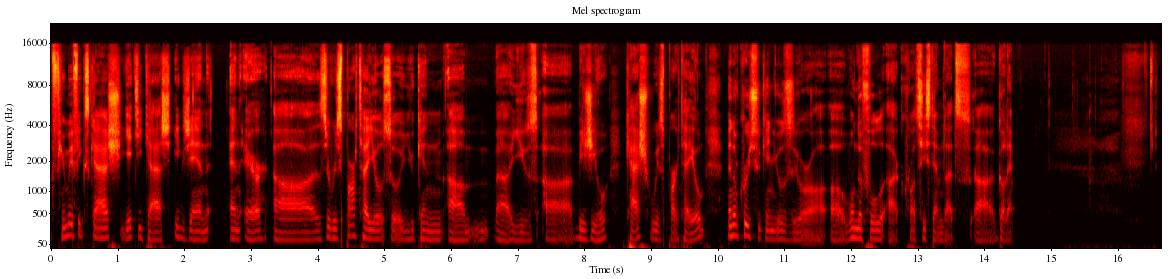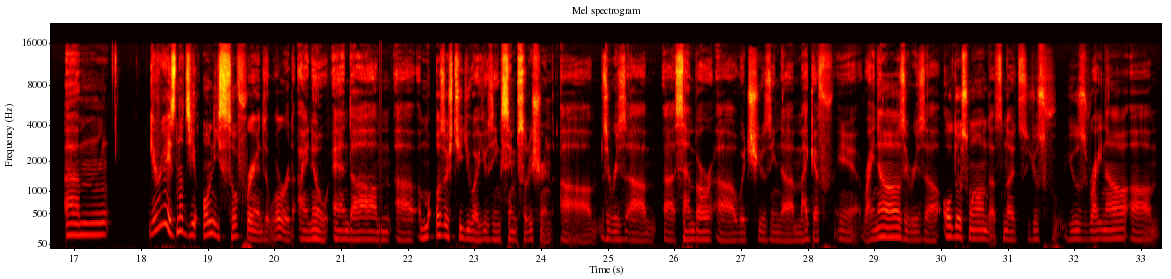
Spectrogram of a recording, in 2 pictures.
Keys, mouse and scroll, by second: 15.5 Right, 19.9 Right.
